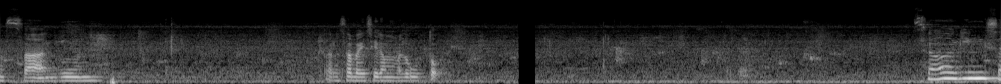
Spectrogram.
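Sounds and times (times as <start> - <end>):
broth boiling in a pot: 0.0 - 10.0.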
